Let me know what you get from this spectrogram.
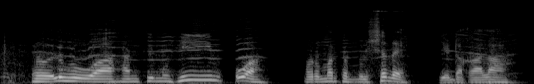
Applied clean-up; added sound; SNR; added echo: neural mask model RNNoise.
